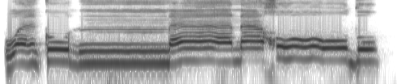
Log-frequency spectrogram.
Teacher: তাসদীদওয়ালা নুনের সাথে নাকের বাসি থেকে গুন্নাহ করে পড়ব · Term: ওয়াজিব গুন্নাহ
